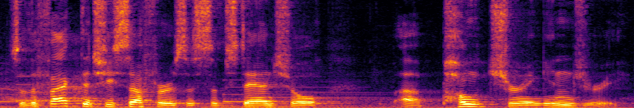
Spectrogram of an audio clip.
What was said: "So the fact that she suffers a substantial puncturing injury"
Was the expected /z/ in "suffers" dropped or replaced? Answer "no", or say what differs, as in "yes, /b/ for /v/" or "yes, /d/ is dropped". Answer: no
